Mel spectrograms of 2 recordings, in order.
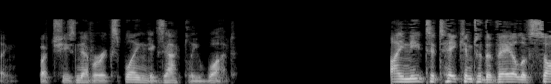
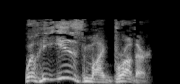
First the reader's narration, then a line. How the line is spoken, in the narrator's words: Maxis shouts up at her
